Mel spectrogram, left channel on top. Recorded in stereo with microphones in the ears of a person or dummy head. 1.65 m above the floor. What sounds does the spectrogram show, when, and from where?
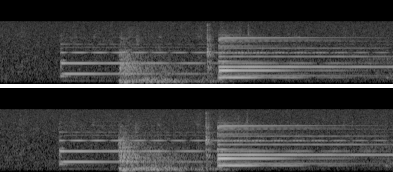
1.2 s an explosion: 50° right (ahead or behind), 6 m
